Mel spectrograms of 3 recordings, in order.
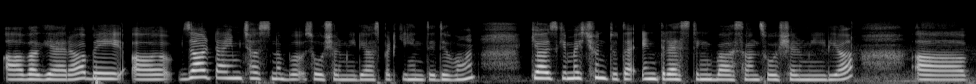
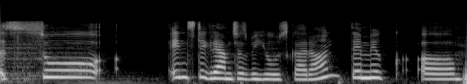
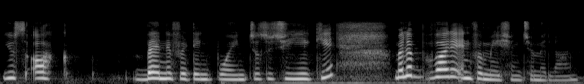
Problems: none marked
